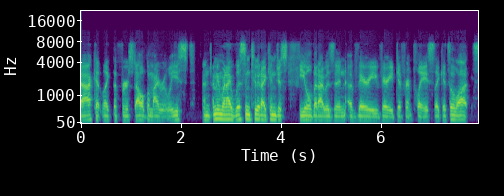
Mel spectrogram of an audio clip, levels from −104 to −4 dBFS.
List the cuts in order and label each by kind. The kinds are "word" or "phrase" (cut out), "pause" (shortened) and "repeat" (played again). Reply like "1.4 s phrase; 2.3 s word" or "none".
2.6 s word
